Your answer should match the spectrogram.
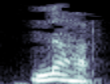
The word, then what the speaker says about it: Nahr: River is Nahar. River, Nahr, Noon Ha Ra.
